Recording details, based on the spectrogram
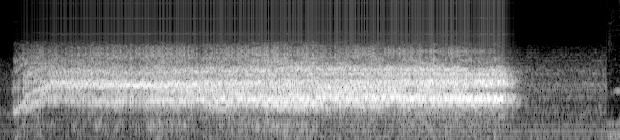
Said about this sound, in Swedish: Och sedan med ett högt skrik så sveper en robotisk pterodaktyl ner.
